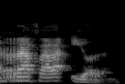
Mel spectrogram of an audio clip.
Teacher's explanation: Siguiente, las esdrújulas, simplemente la mayor fuerza de voz en la antepenúltima sílaba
